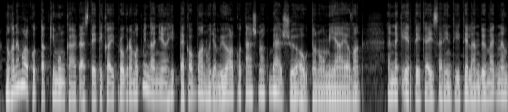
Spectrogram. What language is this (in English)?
Hungarian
